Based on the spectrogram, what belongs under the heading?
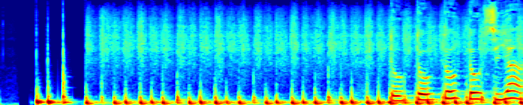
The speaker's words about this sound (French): une chanson de la Réunion, interprétée donc en créole réunionnais, accompagnée du kayam, Kayom, je ne sais pas comment on dit, un instrument originaire du Mozambique introduit à la Réunion par les esclaves du Mozambique.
